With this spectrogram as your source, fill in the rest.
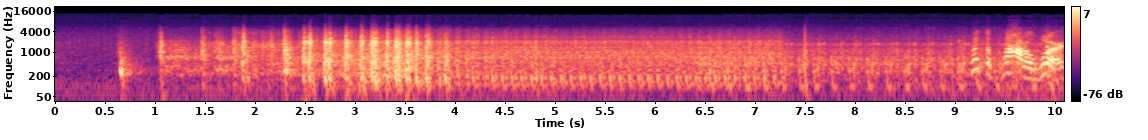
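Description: A tractor engine starts and runs with a steady rumble.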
